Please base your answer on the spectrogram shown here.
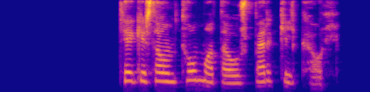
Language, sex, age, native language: Icelandic, female, 40-49, Icelandic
